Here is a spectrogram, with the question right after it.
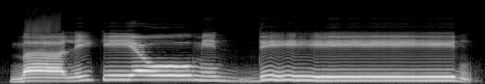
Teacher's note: یو واولین ہے، تھوڑا نرمی کے ساتھ آدھے الف کی مقدار کے برابر کھینچیں گے۔ دی یا مدہ ہے، 1 الف کی مقدار کے برابر کھینچیں گے، اور وقف کی صورت میں یہاں پر بھی وقف بالاسکان ہوگا، 3 سے 5 الف کی مقدار کے برابر کھینچ کر وقف کریں گے۔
